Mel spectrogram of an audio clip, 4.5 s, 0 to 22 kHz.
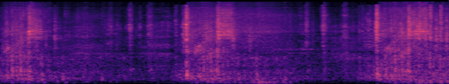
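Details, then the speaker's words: Alco Silva 520 BR lawnmower after drive and throttle cable repair, pull-started on choke, dead-man tested: catches, brief rough petrol rasp, cuts out promptly; drive throttle cable could use more adjustment; normal start-up and shutdown. "so starts and stops good click so it could have a little bit more on that throttle on the um drive"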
